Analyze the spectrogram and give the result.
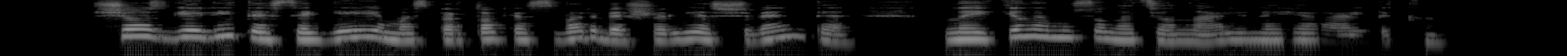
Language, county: Lithuanian, Tauragė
